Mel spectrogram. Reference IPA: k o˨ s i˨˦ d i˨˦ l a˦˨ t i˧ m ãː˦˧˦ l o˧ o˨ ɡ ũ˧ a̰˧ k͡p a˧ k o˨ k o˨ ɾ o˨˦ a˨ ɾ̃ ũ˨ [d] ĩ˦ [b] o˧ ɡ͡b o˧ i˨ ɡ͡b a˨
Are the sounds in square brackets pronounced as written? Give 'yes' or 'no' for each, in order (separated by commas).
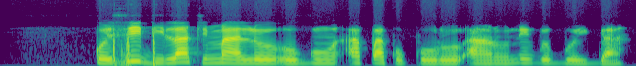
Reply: no, no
